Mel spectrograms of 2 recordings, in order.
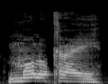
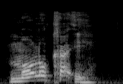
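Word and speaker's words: Molokai (Molokaʻi): For example, in the two island names often mispronounced as Molokai and Lanai, there should actually be okina. They should be pronounced Molokai and Lanai. Say them after me. Molokai.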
